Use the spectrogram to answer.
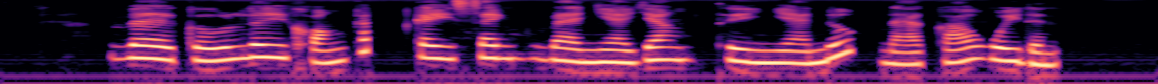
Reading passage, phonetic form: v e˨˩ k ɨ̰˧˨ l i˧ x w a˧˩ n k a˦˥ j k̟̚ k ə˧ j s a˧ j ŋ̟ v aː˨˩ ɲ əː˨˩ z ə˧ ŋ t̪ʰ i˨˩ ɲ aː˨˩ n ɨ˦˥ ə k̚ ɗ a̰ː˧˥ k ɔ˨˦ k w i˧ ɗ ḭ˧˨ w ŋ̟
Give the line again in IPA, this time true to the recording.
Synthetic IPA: v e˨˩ k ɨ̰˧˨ l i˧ x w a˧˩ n k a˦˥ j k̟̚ k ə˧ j s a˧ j ŋ̟ v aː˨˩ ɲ aː˨˩ z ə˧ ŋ t̪ʰ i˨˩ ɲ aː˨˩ n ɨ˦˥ ə k̚ ɗ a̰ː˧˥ k ɔ˨˦ k w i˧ ɗ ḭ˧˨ ŋ̟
